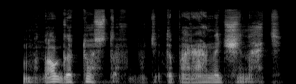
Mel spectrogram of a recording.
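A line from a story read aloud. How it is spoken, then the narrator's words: Whisper. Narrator (Russian): шепнул он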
